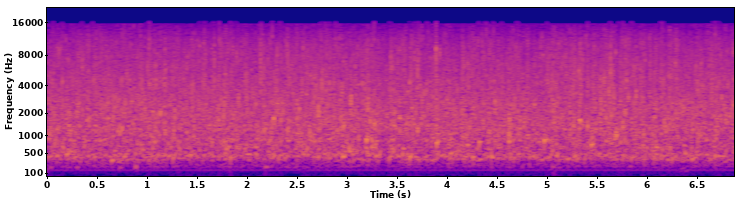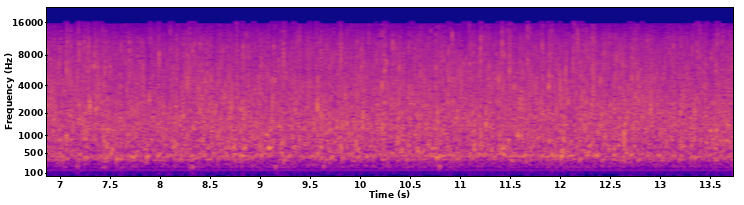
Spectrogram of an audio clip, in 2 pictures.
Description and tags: Creek in Glacier Park, Montana, USA
field-recording, nature, water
